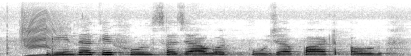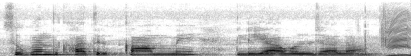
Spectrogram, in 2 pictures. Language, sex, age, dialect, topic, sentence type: Bhojpuri, female, 18-24, Western, agriculture, statement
